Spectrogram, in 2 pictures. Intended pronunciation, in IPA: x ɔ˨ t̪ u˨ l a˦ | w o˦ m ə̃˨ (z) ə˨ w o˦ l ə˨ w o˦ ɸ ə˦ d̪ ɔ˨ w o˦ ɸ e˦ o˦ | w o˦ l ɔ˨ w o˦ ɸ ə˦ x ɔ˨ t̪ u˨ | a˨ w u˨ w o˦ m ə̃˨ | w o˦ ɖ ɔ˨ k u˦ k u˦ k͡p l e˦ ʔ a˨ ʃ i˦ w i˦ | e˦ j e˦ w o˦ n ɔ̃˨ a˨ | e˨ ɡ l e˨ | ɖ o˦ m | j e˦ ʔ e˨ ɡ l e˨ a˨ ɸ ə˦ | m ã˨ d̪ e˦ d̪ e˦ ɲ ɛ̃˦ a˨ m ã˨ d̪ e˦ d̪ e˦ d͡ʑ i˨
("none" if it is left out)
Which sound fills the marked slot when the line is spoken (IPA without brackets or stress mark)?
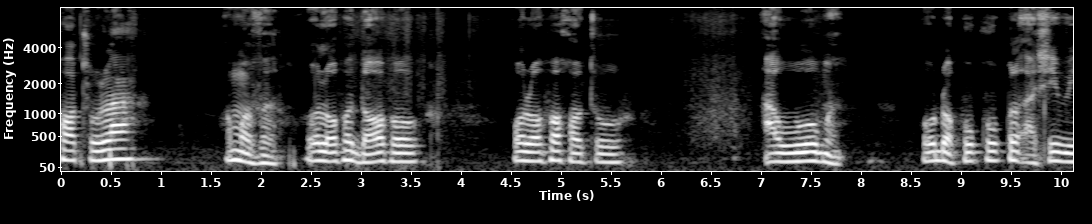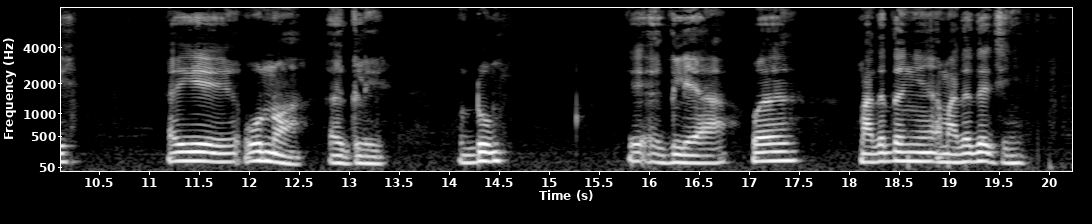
v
